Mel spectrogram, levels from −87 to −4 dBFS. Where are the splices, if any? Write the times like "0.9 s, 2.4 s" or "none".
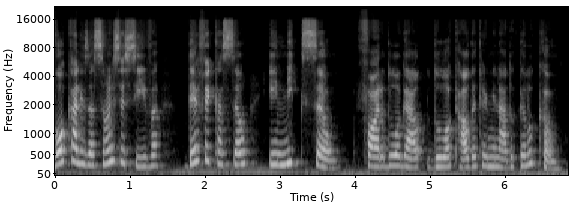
none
